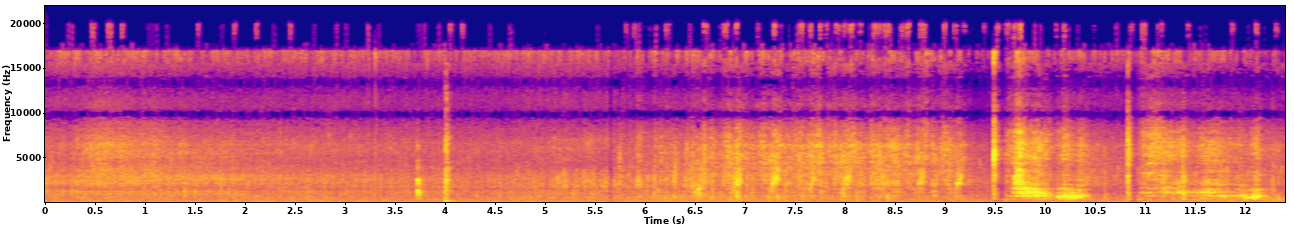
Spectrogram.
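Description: Whisked sour yogurt being stirred into spices frying in oil for a fish curry, a soft continuous sizzle with occasional spoon knocks against the pan, growing busier and louder toward the end; no voices.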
